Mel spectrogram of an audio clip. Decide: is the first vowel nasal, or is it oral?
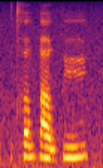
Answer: oral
